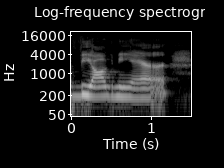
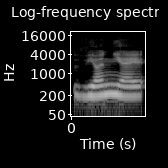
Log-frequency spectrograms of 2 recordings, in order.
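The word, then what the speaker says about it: Viognier: And that looks nothing like how it's how it's said. It's like vioier is what the word looks like, but it is delas vion vi and vi is the grape and it's just this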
